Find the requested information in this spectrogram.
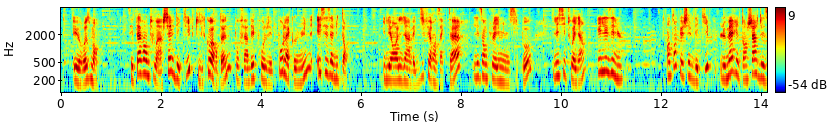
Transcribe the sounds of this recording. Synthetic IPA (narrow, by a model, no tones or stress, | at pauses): eøʁøzmɑ̃ | sɛt̪avɑ̃t̪uɛ̃ʃɛfd̪ekʲipkʲilkɔːʁd̪ɔnpuʁfɛʁd̪epχɔʒɛpuʁlakɔmynesezabit̪ɑ̃ | ilɛɑ̃ljɛ̃avɛk̚d̪ifeʁɑ̃zak̚t̪œʁlezɑ̃plwajemynisipo | lesit̪wajɛ̃elezely | ɑ̃t̪ɑ̃kəʃɛfd̪ekʲipləmɛʁɛt̪ɑ̃ʃaʁʒd̪ez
